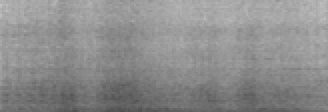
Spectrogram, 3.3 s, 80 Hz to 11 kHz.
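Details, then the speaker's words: 2003 Isuzu Panther LV diesel, original engine, still hot after a long drive and about half an hour parked: even, steady idle clatter with firm low rumble, crisp, no knocks or misfires; healthy warm idle. "Tapi ini masih panas lagi ekornya hasilnya masih panas ya suaranya bener-bener renyah masih kempel ya kasih enak gitu"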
